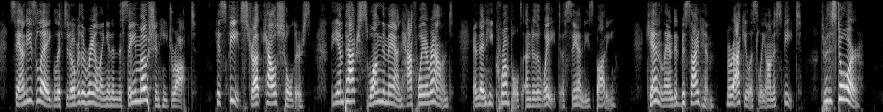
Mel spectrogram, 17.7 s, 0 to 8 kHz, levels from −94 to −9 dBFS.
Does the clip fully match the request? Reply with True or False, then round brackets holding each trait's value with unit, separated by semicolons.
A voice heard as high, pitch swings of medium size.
False (215 Hz; 6.2 semitones)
